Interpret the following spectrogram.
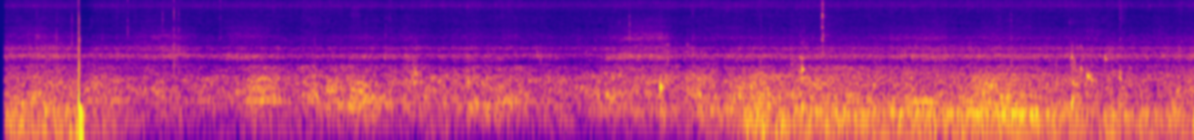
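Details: Steady low rumble of water and boat engine with some wind, a few clicks, and no animal calls. No penguin or other animal voice stands out from the background noise.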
